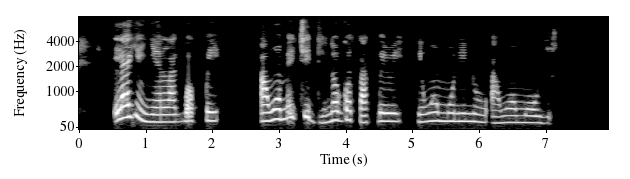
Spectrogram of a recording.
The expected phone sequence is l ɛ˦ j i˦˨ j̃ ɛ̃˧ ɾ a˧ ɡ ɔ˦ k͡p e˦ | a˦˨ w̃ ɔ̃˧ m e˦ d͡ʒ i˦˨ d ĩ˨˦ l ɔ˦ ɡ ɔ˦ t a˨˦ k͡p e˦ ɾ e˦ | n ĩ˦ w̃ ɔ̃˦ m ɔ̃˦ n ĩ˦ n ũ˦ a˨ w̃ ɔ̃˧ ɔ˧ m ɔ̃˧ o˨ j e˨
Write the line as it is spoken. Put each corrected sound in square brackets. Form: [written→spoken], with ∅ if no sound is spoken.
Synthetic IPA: l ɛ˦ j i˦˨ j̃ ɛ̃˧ [ɾ→l] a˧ [ɡ→ɡ͡b] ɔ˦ k͡p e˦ | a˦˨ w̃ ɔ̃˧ m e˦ d͡ʒ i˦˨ d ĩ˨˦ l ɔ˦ ɡ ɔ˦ t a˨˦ k͡p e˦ ɾ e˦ | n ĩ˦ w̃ ɔ̃˦ m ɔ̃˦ n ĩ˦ n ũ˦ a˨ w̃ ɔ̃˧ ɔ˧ m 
